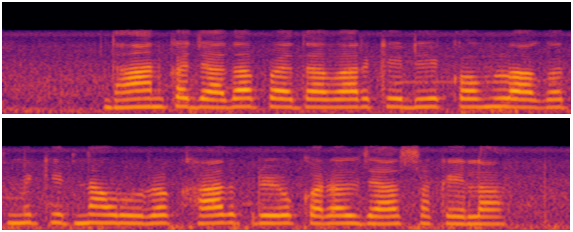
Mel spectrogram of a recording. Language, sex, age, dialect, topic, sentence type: Bhojpuri, female, 18-24, Western, agriculture, question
